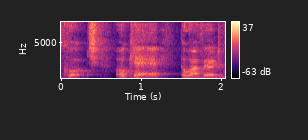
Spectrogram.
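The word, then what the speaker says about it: cwtch: Oh, it's pronounced kutch.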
